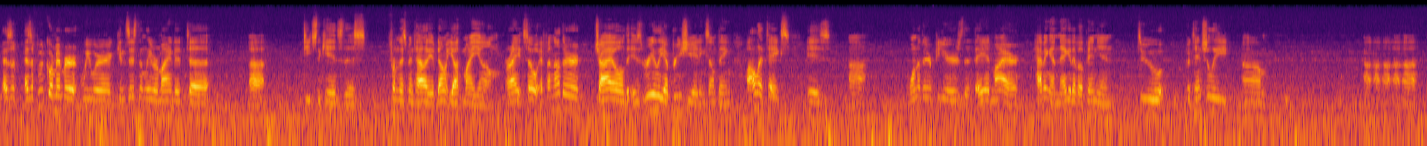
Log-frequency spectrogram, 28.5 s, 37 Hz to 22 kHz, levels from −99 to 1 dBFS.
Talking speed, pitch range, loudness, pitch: 120 wpm, 115-150 Hz, -22 LUFS, 130 Hz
